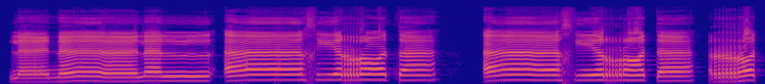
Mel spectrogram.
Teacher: kesalahan yang sering kali terjadi ketika kita melafalkan huruf ro adalah huruf ro dilafalkan dengan getaran yang berlebihan ya Getaran yang banyak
